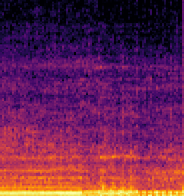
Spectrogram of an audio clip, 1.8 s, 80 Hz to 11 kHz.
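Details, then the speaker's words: Blue 300 four-wheeler after top-end rebuild, pull starting in second gear, too tall a gear: deep single-cylinder thrum lugs then picks up and powers through; normal strong acceleration under load. "Like we're in way too high of a gear, but it'll power through it. The other 300s won't do that."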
